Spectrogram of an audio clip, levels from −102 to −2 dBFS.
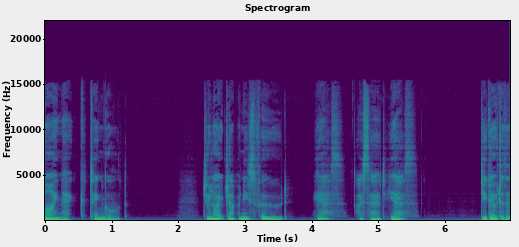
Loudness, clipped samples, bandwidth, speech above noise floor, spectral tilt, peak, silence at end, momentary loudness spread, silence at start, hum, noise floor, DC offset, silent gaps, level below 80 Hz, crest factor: -39 LUFS; under 0.1%; 16 kHz; 31 dB; -5.5 dB/octave; -24 dBFS; 0 s; 17 LU; 0 s; none; -68 dBFS; under 0.1%; none; -64 dBFS; 16 dB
